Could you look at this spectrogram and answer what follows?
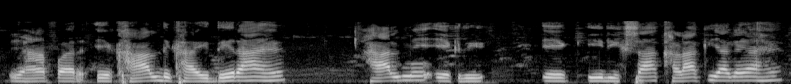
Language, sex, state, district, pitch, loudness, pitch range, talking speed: Hindi, male, Bihar, Saran, 160 Hz, -17 LUFS, 150-180 Hz, 135 wpm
